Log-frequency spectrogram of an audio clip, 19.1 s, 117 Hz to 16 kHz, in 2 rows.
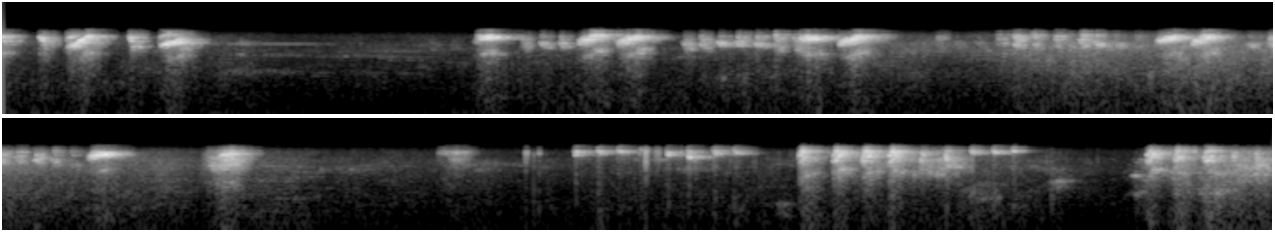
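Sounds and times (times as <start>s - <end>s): bird chirping and chattering: 0.0s - 1.6s, 3.5s - 11.5s, 12.8s - 17.4s, 18.0s - 19.0s.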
